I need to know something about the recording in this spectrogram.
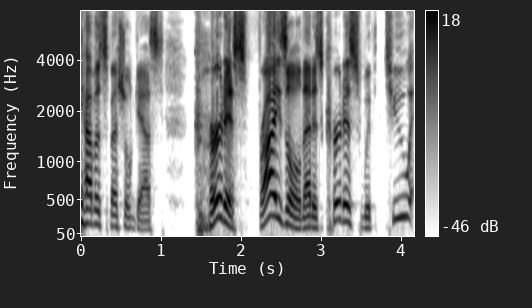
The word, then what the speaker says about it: Frisle: already heard we have a special guest Curtis frel that is Curtis with two s's cuz he is just that badass and fral correct me if I'm wrong Curtis uh with two s's but I believe that's pronounced like fival Like An American Tale fral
